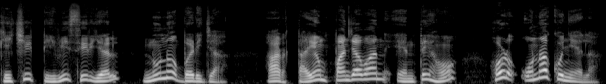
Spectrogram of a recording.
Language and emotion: Santali, disgusted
